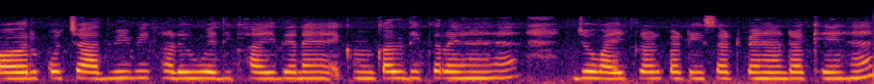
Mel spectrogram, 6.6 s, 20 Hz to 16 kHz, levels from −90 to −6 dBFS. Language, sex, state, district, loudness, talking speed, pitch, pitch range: Hindi, female, Chhattisgarh, Bilaspur, -24 LUFS, 240 wpm, 275 Hz, 270-285 Hz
